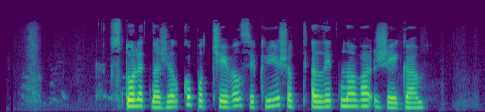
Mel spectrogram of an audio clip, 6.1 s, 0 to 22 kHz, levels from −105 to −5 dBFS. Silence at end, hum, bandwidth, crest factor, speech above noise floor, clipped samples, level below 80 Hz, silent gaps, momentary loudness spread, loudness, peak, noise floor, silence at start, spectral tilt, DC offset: 0.8 s; none; 10.5 kHz; 22 dB; 45 dB; under 0.1%; -82 dBFS; none; 12 LU; -26 LUFS; -6 dBFS; -70 dBFS; 1.4 s; -6.5 dB/octave; under 0.1%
